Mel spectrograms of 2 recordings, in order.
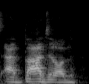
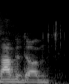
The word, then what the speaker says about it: Abaddon: reopened it escapades like Amidon has only one being two D's so it's a badon not Abaddon the game's Workshop released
